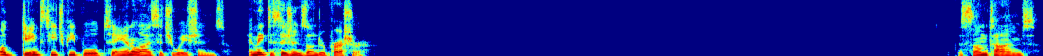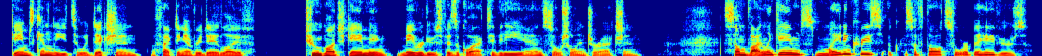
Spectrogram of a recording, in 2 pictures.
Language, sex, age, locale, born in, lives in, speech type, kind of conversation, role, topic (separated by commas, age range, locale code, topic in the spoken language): English, male, 40-44, en-US, United States, United States, read, expert-assistant, expert, How do video games impact cognitive development?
